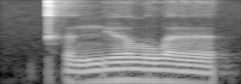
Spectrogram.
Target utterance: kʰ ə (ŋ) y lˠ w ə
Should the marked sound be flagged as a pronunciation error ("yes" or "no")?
no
